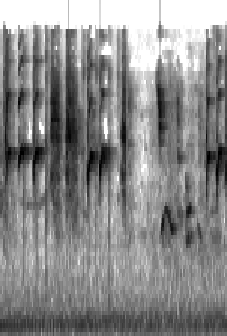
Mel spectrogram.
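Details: White-rumped shama mating call, meant to bring birds into breeding: repeated short upswept whistles alternating with harsh scratchy bursts, then a pair of low falling whistles, quick and choppy, with a faint hum behind.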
